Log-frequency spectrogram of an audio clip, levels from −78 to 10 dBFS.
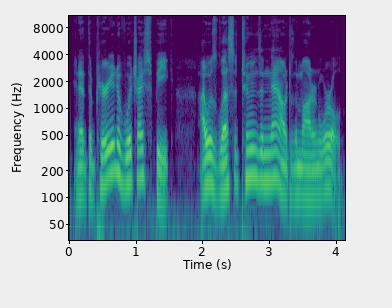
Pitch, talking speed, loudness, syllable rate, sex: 130 Hz, 260 wpm, -16 LUFS, 6.0 syllables/s, male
